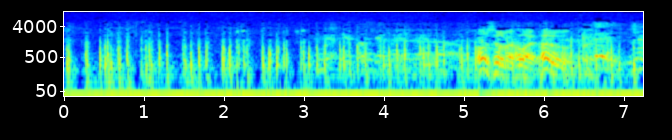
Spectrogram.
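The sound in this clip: A horse's hooves clip-clop in a steady, rapid rhythm of many crisp beats as a rider rides off alone, with a brief breathy snort-like sound toward the end.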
